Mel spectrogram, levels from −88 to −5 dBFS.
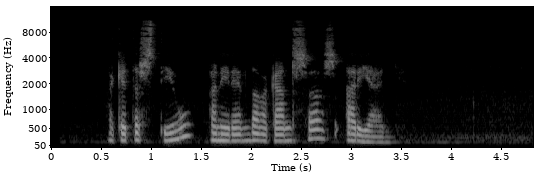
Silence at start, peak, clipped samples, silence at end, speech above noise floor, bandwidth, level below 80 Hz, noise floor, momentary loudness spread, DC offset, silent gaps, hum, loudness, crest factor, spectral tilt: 0.55 s; -24 dBFS; under 0.1%; 1.4 s; 30 dB; 11 kHz; under -90 dBFS; -70 dBFS; 12 LU; under 0.1%; none; none; -41 LUFS; 18 dB; -5.5 dB/octave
